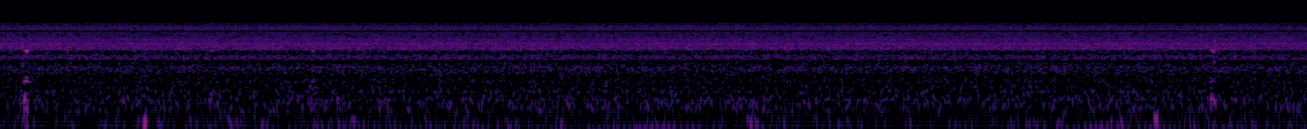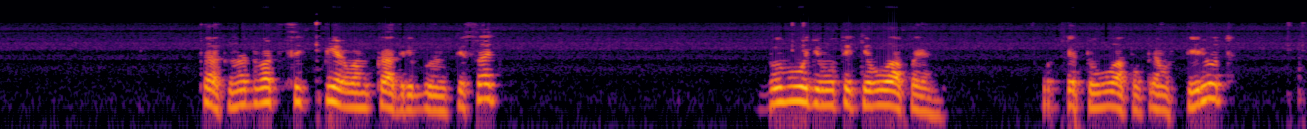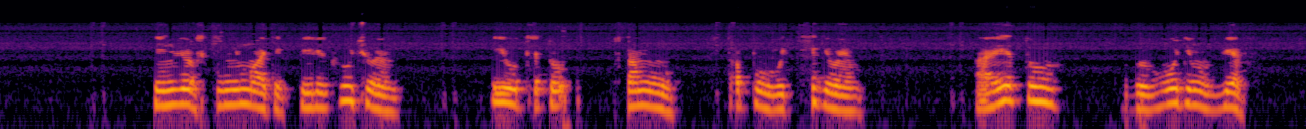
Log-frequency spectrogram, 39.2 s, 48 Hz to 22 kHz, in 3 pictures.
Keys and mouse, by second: 23.6 g, 25.8 click, 27.0 click, 28.0 r, 31.6 r, 37.4 g.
